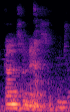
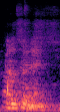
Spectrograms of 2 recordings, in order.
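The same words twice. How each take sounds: Both takes have the same delivery.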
